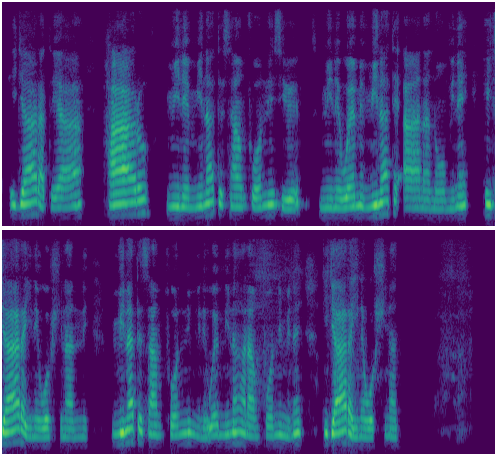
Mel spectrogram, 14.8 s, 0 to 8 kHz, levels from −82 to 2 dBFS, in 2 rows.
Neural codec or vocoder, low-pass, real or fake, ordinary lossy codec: codec, 16 kHz in and 24 kHz out, 1 kbps, XY-Tokenizer; 7.2 kHz; fake; AAC, 32 kbps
